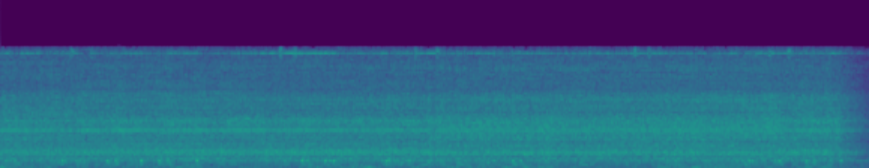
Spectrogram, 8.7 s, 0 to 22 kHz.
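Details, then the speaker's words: Bambu Lab P1S on firmware 1.05, printing the same test cube a third time after a full auto calibration: even fan hum with busy stepper buzzing as the head moves; normal printing noise. "so that was pretty loud and that is a sound that I'm very used to"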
